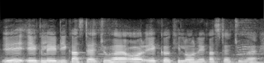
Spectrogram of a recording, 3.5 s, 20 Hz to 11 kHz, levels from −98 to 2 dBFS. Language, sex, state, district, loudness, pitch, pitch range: Hindi, female, Chandigarh, Chandigarh, -13 LUFS, 235 Hz, 220-250 Hz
